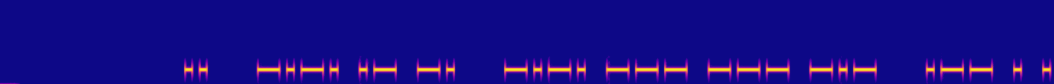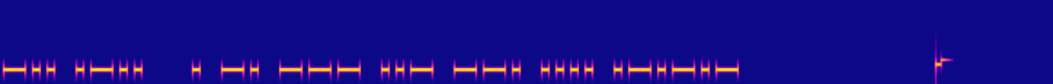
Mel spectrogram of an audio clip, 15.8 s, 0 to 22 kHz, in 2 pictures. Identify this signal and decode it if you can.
Morse code, heard as a keyed tone, about 22 wpm, 700 Hz. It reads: I CAN COOK WELL ENOUGH.
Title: Sentences from Top 1000 Words - Review Part 4 - 22wpm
